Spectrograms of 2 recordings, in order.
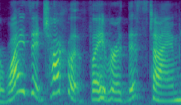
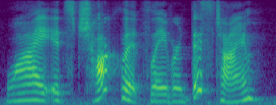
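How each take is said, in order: First: Why is it chocolate flavored this time asked as a real question, stress on is, falling at the end; puzzled question leaning on is; read as a question. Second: Why, it's chocolate flavored this time said as a calm remark, slow, rising on this; a surprised statement with Why, as an exclamation, taken slowly; read as a statement. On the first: Teacher rereads the line another way, as a puzzled question. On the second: Teacher reading a line one way before her other reading, as a statement. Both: Shown as a demonstration.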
